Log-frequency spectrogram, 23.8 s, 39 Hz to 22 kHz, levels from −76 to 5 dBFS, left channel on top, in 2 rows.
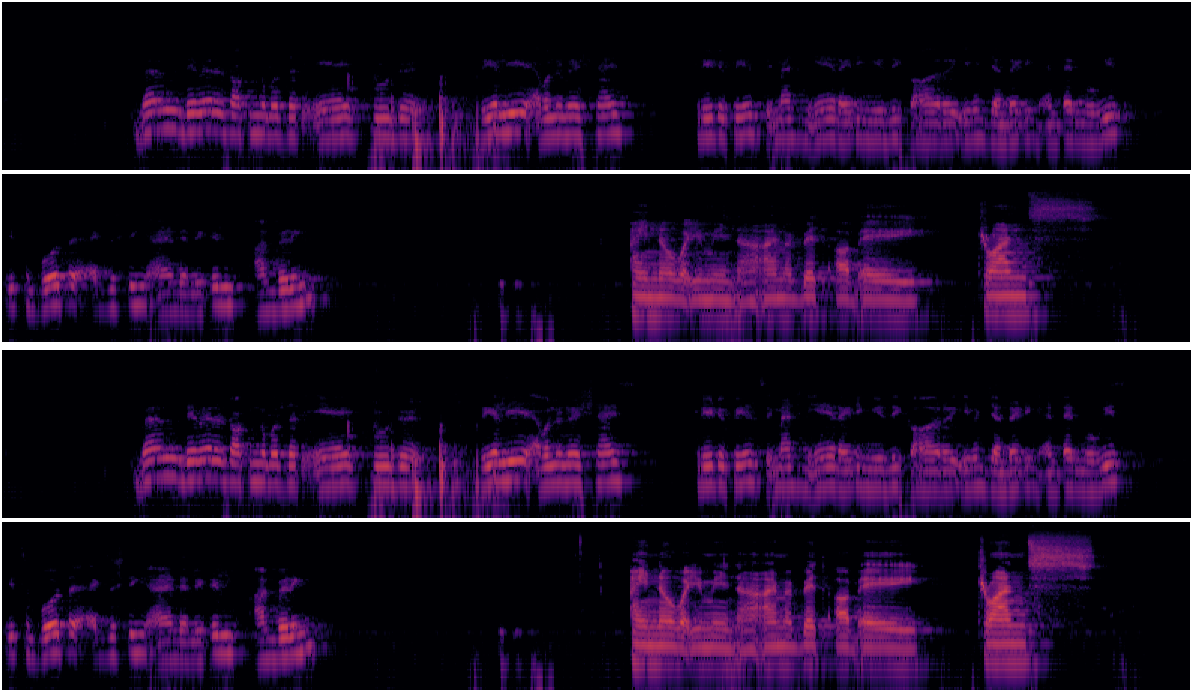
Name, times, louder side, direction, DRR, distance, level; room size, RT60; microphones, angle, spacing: voice 1, 1.3-4.2 4.8-6.2 6.9-11.2 11.9-15.0, right 2 dB, 35° right, 9 dB, 1.0 m, -43 dB
voice 2, 4.1-4.5 18.2-21.0 21.6-22.8, right 4 dB, 75° right, 10 dB, 1.9 m, -37 dB
25.5 x 23.5 x 9.2 m, 0.74 s
head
